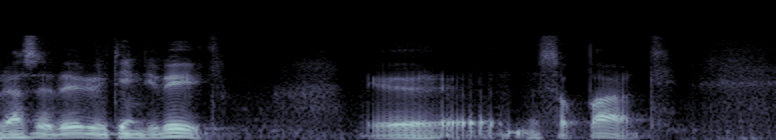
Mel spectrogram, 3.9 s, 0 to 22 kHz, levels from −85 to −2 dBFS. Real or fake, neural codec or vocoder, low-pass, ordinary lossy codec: fake; codec, 16 kHz, 1 kbps, X-Codec, HuBERT features, trained on balanced general audio; none; none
